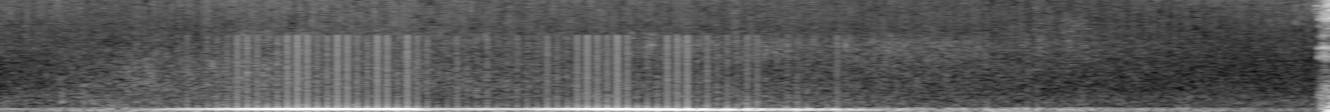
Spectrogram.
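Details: Blue whale (Balaenoptera musculus) vocalization: a deep, steady, low moan rising and falling slightly over several seconds.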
